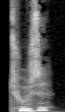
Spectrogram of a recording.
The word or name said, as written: TUSSEN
